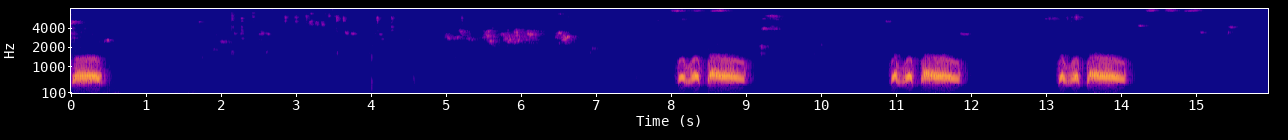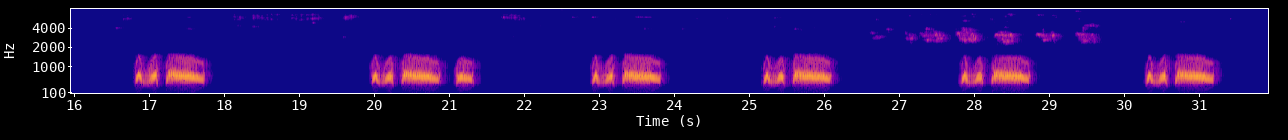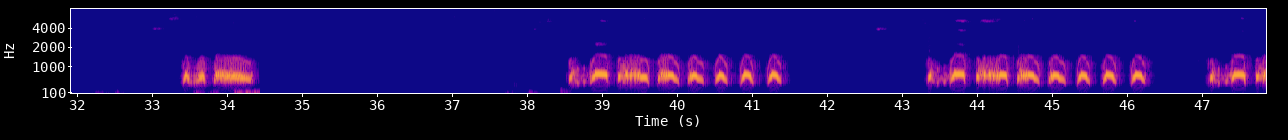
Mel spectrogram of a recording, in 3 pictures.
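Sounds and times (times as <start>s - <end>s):
spotted dove cooing: 0.0s - 0.7s, 8.0s - 9.2s, 10.8s - 12.1s, 13.1s - 14.2s, 16.8s - 17.9s, 20.0s - 21.5s, 22.9s - 24.0s, 25.1s - 26.3s, 27.7s - 29.1s, 30.2s - 31.4s, 33.4s - 34.5s, 38.5s - 41.6s, 43.3s - 47.8s.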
